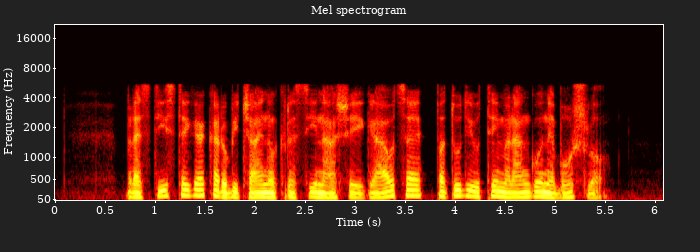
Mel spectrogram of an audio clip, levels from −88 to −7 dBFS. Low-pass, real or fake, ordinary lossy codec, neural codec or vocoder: 5.4 kHz; fake; none; codec, 16 kHz in and 24 kHz out, 1 kbps, XY-Tokenizer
